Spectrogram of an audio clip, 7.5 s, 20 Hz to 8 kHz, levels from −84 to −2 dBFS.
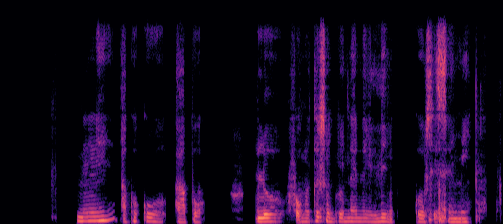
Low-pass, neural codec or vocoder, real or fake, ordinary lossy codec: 7.2 kHz; codec, 16 kHz in and 24 kHz out, 1.1 kbps, FireRedTTS-2 codec; fake; none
